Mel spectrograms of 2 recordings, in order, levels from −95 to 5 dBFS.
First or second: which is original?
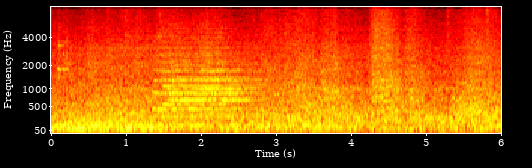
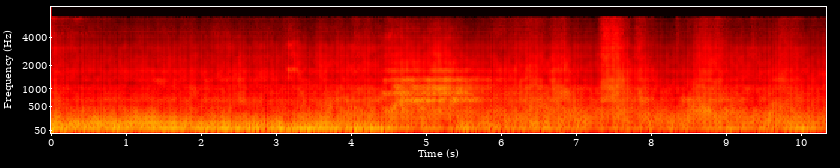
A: first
